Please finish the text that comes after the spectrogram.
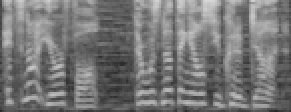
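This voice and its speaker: Lady doing young boy in a game, high n boyish, swings all over, eager, flustered easily. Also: animated, a little fast, soft background music, lightly acted. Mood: earnest. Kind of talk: English game dub voice acting.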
